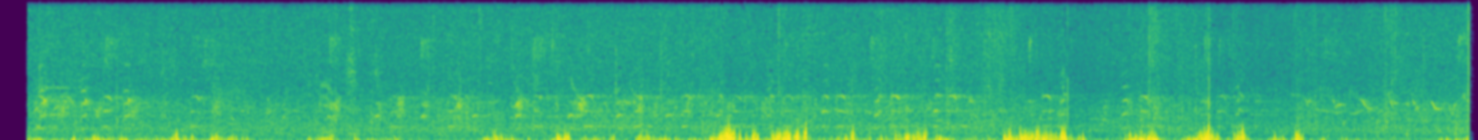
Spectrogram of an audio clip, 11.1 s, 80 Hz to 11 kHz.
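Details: Frogs call in short, low, croaking bursts in quick irregular runs, recorded around April 4, 2023.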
